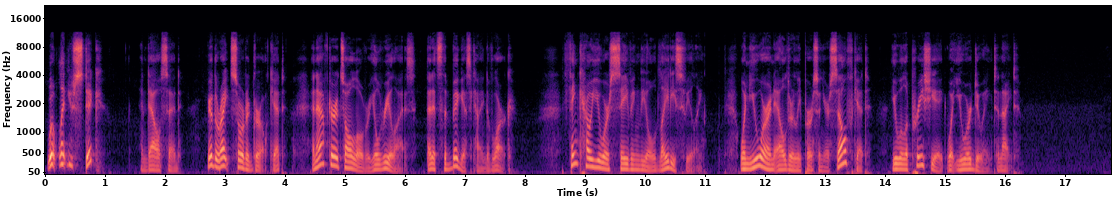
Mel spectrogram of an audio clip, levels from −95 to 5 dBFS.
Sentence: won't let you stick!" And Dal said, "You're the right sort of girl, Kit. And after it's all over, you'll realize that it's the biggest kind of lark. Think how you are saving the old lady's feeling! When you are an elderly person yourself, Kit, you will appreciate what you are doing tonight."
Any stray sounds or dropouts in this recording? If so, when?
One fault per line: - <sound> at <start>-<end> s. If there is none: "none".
none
